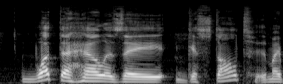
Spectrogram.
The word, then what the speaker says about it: Gestalt: What the hell is a Gestalt? Am I pronouncing that right? You're pronouncing that correct. Gestalt.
